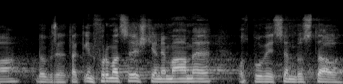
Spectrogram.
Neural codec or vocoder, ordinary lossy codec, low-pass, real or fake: vocoder, 44.1 kHz, 128 mel bands, Pupu-Vocoder; Opus, 32 kbps; 10.8 kHz; fake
